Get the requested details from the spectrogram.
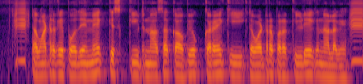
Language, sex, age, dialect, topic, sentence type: Hindi, male, 25-30, Kanauji Braj Bhasha, agriculture, question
